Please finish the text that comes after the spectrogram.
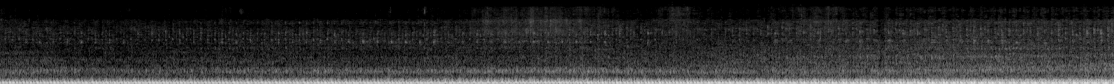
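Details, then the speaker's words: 1969 VW Beetle air-cooled flat-four after overhaul and Solex carburetor rebuild: even steady putter about 214 beats a minute, no misses or stumbles; best it's run since overhaul, normal running. "And that's the best it's run since we've overhauled it. So, it's it's running really nice."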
